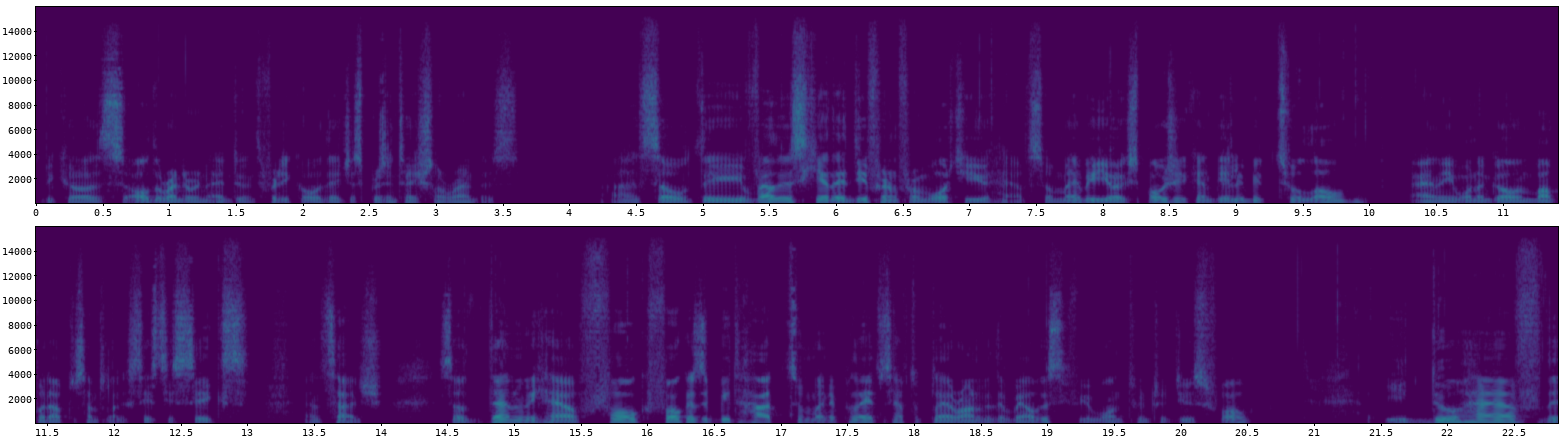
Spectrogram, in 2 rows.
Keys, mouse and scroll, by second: 7.0 click, 8.9 1, 9.1 Return, 9.7 click, 11.0 typing, 11.4 Return, 15.8-22.8 drag.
